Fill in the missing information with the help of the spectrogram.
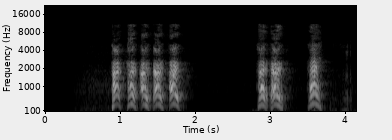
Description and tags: a angry baby bulldog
